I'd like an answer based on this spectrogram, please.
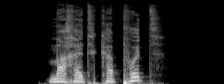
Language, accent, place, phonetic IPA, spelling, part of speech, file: German, Germany, Berlin, [ˌmaxət kaˈpʊt], machet kaputt, verb, De-machet kaputt.ogg
- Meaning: second-person plural subjunctive I of kaputtmachen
